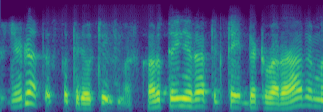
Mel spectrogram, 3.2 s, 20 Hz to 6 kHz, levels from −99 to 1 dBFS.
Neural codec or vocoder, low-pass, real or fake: codec, 16 kHz, 1 kbps, X-Codec, HuBERT features, trained on balanced general audio; 5.4 kHz; fake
